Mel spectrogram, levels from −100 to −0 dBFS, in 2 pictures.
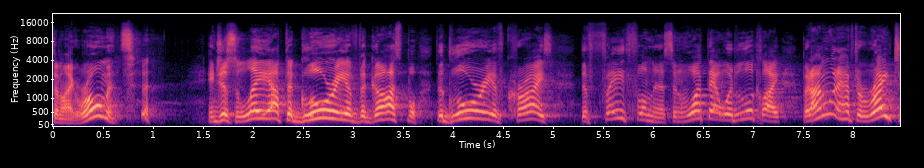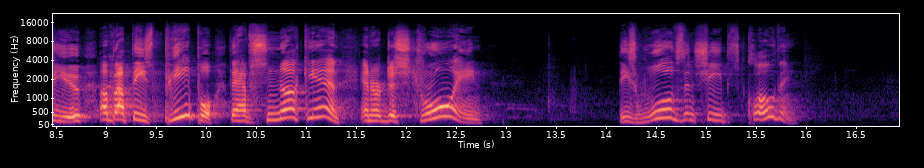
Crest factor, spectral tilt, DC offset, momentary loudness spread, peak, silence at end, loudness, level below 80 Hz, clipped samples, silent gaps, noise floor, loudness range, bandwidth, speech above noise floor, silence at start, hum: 20 dB; -3 dB/octave; under 0.1%; 14 LU; -4 dBFS; 1.1 s; -23 LUFS; under -90 dBFS; under 0.1%; none; -75 dBFS; 10 LU; 15 kHz; 52 dB; 0 s; none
